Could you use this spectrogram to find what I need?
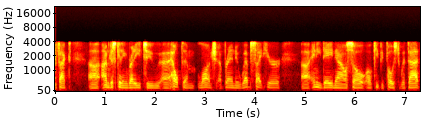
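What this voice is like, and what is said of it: Unsteady voice, cutting in and out. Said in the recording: “my voice coming in and out here a little bit ... struggling a little bit here with a cold”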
